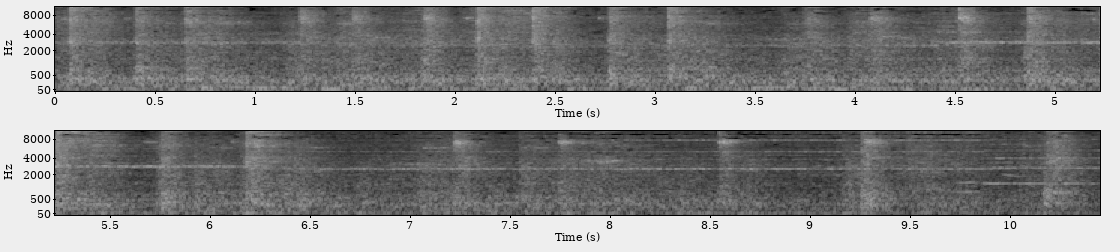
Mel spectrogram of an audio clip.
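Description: New York City subway train running into the station and slowing: a heavy rumble with the rhythmic clack of wheels over rail joints that spaces out as it slows. A thin high wheel squeal comes in about halfway through.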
